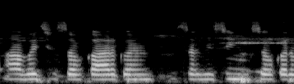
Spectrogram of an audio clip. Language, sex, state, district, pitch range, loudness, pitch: Maithili, female, Bihar, Supaul, 230-240 Hz, -18 LUFS, 235 Hz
